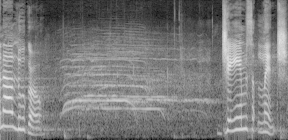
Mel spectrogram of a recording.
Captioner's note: audience cheering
